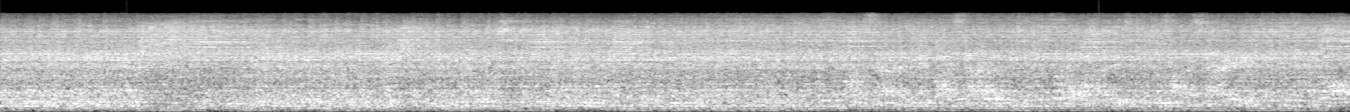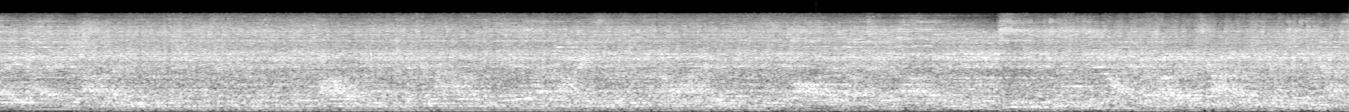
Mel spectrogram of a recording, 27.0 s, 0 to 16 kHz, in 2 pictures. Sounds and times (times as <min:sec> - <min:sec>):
Music: 0:00.0 - 0:26.9.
